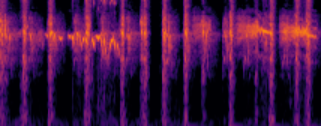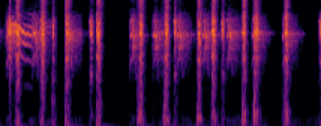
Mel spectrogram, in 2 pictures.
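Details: Lure recording of a black-browed reed warbler giving continuous grating chatter, rapid and buzzy, with many crisp clicks between phrases and a couple of short pauses toward the end.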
